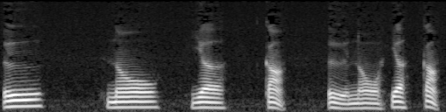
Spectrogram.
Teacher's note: There's kind of a faint H sound between the O and the Y.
